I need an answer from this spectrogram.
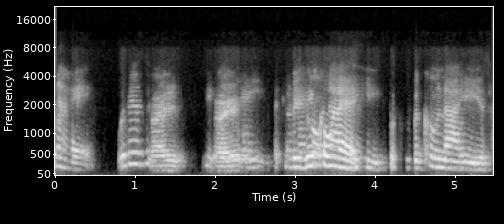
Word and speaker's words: bhikkhuni: Bikuni is how they pronounce it.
